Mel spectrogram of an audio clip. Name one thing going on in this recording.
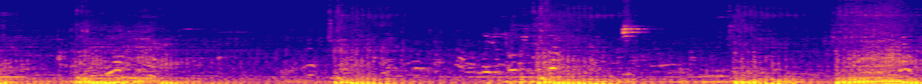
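A motorcycle engine rumbles up close, revving in short bursts.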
